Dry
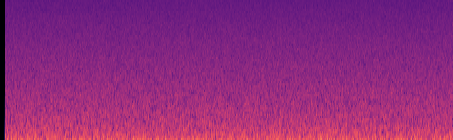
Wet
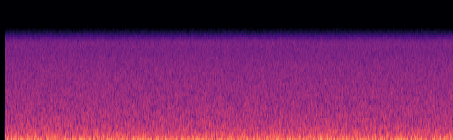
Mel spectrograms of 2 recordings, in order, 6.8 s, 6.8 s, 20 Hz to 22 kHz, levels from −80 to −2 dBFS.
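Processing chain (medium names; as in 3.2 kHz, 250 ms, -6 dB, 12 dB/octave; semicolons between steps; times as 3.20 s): elliptic low-pass 7.4 kHz, stop band 70 dB; bass shelf 110 Hz +8.5 dB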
